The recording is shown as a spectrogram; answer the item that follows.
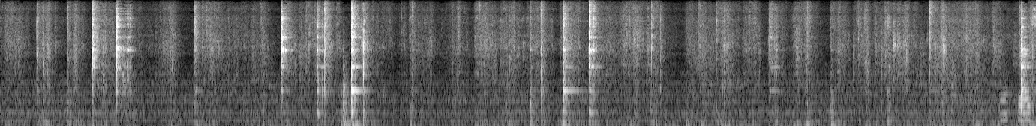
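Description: Potatoes and sprouts get mixed with oil and seasoning in a bowl, a spoon scraping and clinking against the dish in quick irregular bursts, with someone talking quietly.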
